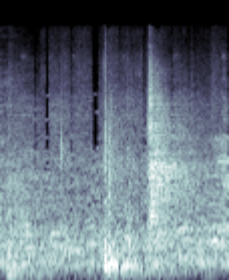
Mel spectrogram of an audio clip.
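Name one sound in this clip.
A futsal ball is kicked hard on an indoor court.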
